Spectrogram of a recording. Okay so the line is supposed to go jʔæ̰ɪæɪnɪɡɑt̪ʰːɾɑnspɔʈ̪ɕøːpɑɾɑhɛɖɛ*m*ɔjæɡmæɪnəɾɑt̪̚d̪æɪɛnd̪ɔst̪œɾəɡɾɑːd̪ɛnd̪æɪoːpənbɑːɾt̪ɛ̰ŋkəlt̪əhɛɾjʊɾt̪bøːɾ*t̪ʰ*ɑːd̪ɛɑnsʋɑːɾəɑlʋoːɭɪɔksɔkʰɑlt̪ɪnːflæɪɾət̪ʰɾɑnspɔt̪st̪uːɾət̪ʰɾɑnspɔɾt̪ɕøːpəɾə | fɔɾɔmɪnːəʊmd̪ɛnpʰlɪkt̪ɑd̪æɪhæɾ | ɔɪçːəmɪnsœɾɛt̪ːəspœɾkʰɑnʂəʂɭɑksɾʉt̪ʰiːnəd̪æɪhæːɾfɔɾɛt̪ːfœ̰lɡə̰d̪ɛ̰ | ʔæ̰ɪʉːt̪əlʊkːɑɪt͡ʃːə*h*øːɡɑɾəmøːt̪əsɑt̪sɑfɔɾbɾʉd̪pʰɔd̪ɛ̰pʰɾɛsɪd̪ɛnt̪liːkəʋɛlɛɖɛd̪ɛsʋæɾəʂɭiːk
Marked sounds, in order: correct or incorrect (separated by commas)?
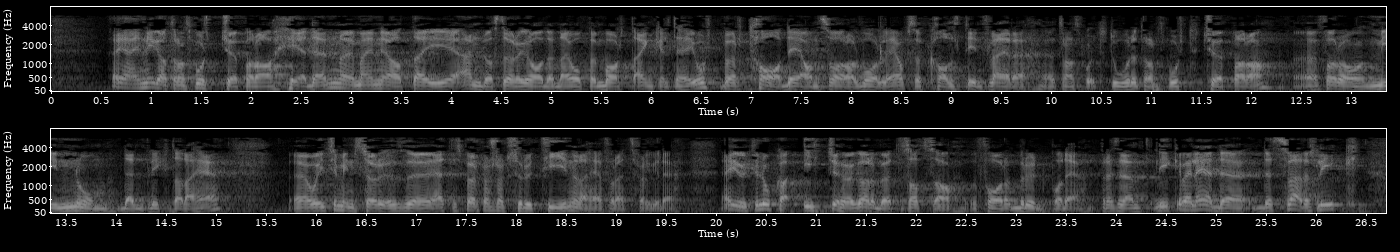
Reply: incorrect, correct, correct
